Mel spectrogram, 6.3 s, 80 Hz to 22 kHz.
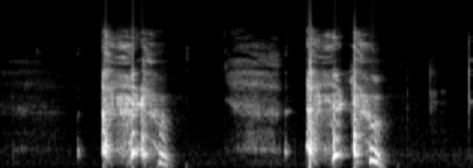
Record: {
  "cough_length": "6.3 s",
  "cough_amplitude": 32768,
  "cough_signal_mean_std_ratio": 0.34,
  "survey_phase": "alpha (2021-03-01 to 2021-08-12)",
  "age": "45-64",
  "gender": "Female",
  "wearing_mask": "No",
  "symptom_fatigue": true,
  "symptom_headache": true,
  "symptom_change_to_sense_of_smell_or_taste": true,
  "symptom_onset": "5 days",
  "smoker_status": "Ex-smoker",
  "respiratory_condition_asthma": true,
  "respiratory_condition_other": false,
  "recruitment_source": "Test and Trace",
  "submission_delay": "2 days",
  "covid_test_result": "Positive",
  "covid_test_method": "RT-qPCR",
  "covid_ct_value": 12.3,
  "covid_ct_gene": "ORF1ab gene",
  "covid_ct_mean": 12.9,
  "covid_viral_load": "61000000 copies/ml",
  "covid_viral_load_category": "High viral load (>1M copies/ml)"
}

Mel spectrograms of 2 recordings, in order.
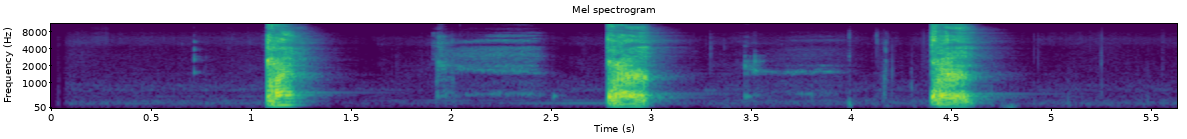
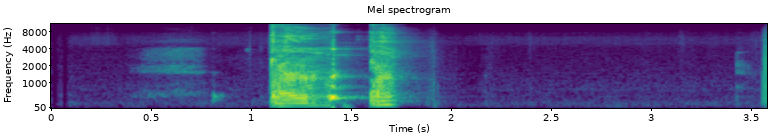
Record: {
  "three_cough_length": "5.6 s",
  "three_cough_amplitude": 31393,
  "three_cough_signal_mean_std_ratio": 0.25,
  "cough_length": "3.6 s",
  "cough_amplitude": 32768,
  "cough_signal_mean_std_ratio": 0.26,
  "survey_phase": "beta (2021-08-13 to 2022-03-07)",
  "age": "18-44",
  "gender": "Female",
  "wearing_mask": "No",
  "symptom_cough_any": true,
  "symptom_new_continuous_cough": true,
  "symptom_runny_or_blocked_nose": true,
  "symptom_abdominal_pain": true,
  "symptom_diarrhoea": true,
  "symptom_fatigue": true,
  "symptom_other": true,
  "symptom_onset": "3 days",
  "smoker_status": "Never smoked",
  "respiratory_condition_asthma": false,
  "respiratory_condition_other": false,
  "recruitment_source": "Test and Trace",
  "submission_delay": "1 day",
  "covid_test_result": "Positive",
  "covid_test_method": "RT-qPCR",
  "covid_ct_value": 17.6,
  "covid_ct_gene": "ORF1ab gene",
  "covid_ct_mean": 18.8,
  "covid_viral_load": "680000 copies/ml",
  "covid_viral_load_category": "Low viral load (10K-1M copies/ml)"
}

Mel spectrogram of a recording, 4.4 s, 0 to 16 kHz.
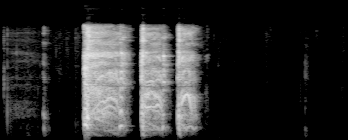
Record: {
  "three_cough_length": "4.4 s",
  "three_cough_amplitude": 29408,
  "three_cough_signal_mean_std_ratio": 0.33,
  "survey_phase": "beta (2021-08-13 to 2022-03-07)",
  "age": "45-64",
  "gender": "Female",
  "wearing_mask": "No",
  "symptom_cough_any": true,
  "symptom_new_continuous_cough": true,
  "symptom_runny_or_blocked_nose": true,
  "symptom_shortness_of_breath": true,
  "symptom_sore_throat": true,
  "symptom_fatigue": true,
  "symptom_headache": true,
  "symptom_onset": "2 days",
  "smoker_status": "Ex-smoker",
  "respiratory_condition_asthma": false,
  "respiratory_condition_other": false,
  "recruitment_source": "Test and Trace",
  "submission_delay": "1 day",
  "covid_test_result": "Positive",
  "covid_test_method": "RT-qPCR",
  "covid_ct_value": 21.5,
  "covid_ct_gene": "ORF1ab gene",
  "covid_ct_mean": 22.2,
  "covid_viral_load": "53000 copies/ml",
  "covid_viral_load_category": "Low viral load (10K-1M copies/ml)"
}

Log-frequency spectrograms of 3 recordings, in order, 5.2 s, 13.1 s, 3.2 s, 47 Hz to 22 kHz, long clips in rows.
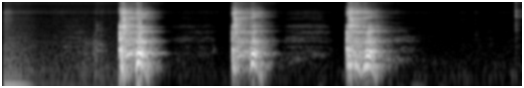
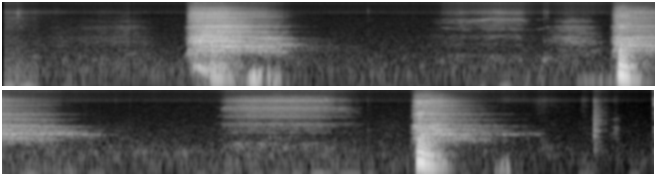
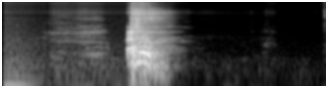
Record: {
  "three_cough_length": "5.2 s",
  "three_cough_amplitude": 32766,
  "three_cough_signal_mean_std_ratio": 0.3,
  "exhalation_length": "13.1 s",
  "exhalation_amplitude": 32766,
  "exhalation_signal_mean_std_ratio": 0.35,
  "cough_length": "3.2 s",
  "cough_amplitude": 32768,
  "cough_signal_mean_std_ratio": 0.29,
  "survey_phase": "beta (2021-08-13 to 2022-03-07)",
  "age": "45-64",
  "gender": "Male",
  "wearing_mask": "No",
  "symptom_none": true,
  "symptom_onset": "7 days",
  "smoker_status": "Ex-smoker",
  "respiratory_condition_asthma": false,
  "respiratory_condition_other": false,
  "recruitment_source": "REACT",
  "submission_delay": "2 days",
  "covid_test_result": "Negative",
  "covid_test_method": "RT-qPCR",
  "influenza_a_test_result": "Negative",
  "influenza_b_test_result": "Negative"
}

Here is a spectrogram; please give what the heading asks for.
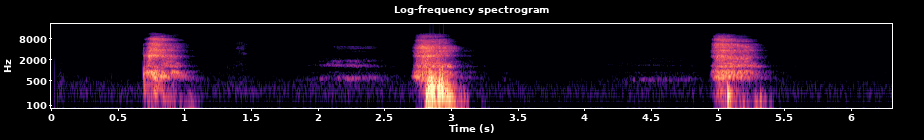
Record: {
  "exhalation_length": "6.3 s",
  "exhalation_amplitude": 19894,
  "exhalation_signal_mean_std_ratio": 0.22,
  "survey_phase": "beta (2021-08-13 to 2022-03-07)",
  "age": "45-64",
  "gender": "Male",
  "wearing_mask": "No",
  "symptom_cough_any": true,
  "symptom_runny_or_blocked_nose": true,
  "symptom_sore_throat": true,
  "symptom_fatigue": true,
  "symptom_other": true,
  "symptom_onset": "4 days",
  "smoker_status": "Never smoked",
  "respiratory_condition_asthma": false,
  "respiratory_condition_other": false,
  "recruitment_source": "Test and Trace",
  "submission_delay": "2 days",
  "covid_test_result": "Positive",
  "covid_test_method": "RT-qPCR",
  "covid_ct_value": 18.1,
  "covid_ct_gene": "ORF1ab gene",
  "covid_ct_mean": 18.2,
  "covid_viral_load": "1000000 copies/ml",
  "covid_viral_load_category": "High viral load (>1M copies/ml)"
}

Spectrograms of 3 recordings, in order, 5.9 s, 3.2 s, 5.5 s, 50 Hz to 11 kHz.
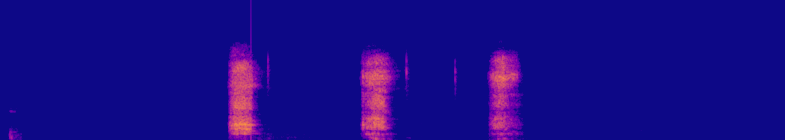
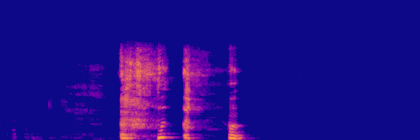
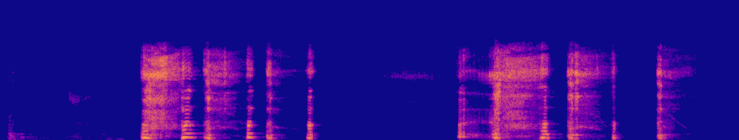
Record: {
  "exhalation_length": "5.9 s",
  "exhalation_amplitude": 29210,
  "exhalation_signal_mean_std_ratio": 0.23,
  "cough_length": "3.2 s",
  "cough_amplitude": 29443,
  "cough_signal_mean_std_ratio": 0.31,
  "three_cough_length": "5.5 s",
  "three_cough_amplitude": 31422,
  "three_cough_signal_mean_std_ratio": 0.37,
  "survey_phase": "beta (2021-08-13 to 2022-03-07)",
  "age": "18-44",
  "gender": "Male",
  "wearing_mask": "No",
  "symptom_none": true,
  "smoker_status": "Never smoked",
  "respiratory_condition_asthma": false,
  "respiratory_condition_other": false,
  "recruitment_source": "REACT",
  "submission_delay": "3 days",
  "covid_test_result": "Negative",
  "covid_test_method": "RT-qPCR"
}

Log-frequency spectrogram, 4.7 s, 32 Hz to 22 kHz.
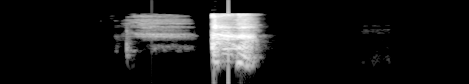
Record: {
  "cough_length": "4.7 s",
  "cough_amplitude": 29584,
  "cough_signal_mean_std_ratio": 0.25,
  "survey_phase": "beta (2021-08-13 to 2022-03-07)",
  "age": "65+",
  "gender": "Male",
  "wearing_mask": "No",
  "symptom_none": true,
  "symptom_onset": "4 days",
  "smoker_status": "Ex-smoker",
  "respiratory_condition_asthma": false,
  "respiratory_condition_other": false,
  "recruitment_source": "REACT",
  "submission_delay": "1 day",
  "covid_test_result": "Negative",
  "covid_test_method": "RT-qPCR"
}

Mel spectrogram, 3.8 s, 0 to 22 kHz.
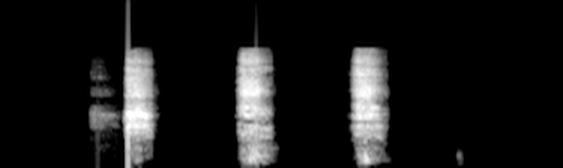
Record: {
  "exhalation_length": "3.8 s",
  "exhalation_amplitude": 32618,
  "exhalation_signal_mean_std_ratio": 0.29,
  "survey_phase": "beta (2021-08-13 to 2022-03-07)",
  "age": "45-64",
  "gender": "Male",
  "wearing_mask": "No",
  "symptom_cough_any": true,
  "symptom_runny_or_blocked_nose": true,
  "symptom_sore_throat": true,
  "symptom_headache": true,
  "symptom_onset": "3 days",
  "smoker_status": "Never smoked",
  "respiratory_condition_asthma": false,
  "respiratory_condition_other": false,
  "recruitment_source": "Test and Trace",
  "submission_delay": "2 days",
  "covid_test_result": "Positive",
  "covid_test_method": "RT-qPCR",
  "covid_ct_value": 24.5,
  "covid_ct_gene": "N gene",
  "covid_ct_mean": 24.6,
  "covid_viral_load": "8500 copies/ml",
  "covid_viral_load_category": "Minimal viral load (< 10K copies/ml)"
}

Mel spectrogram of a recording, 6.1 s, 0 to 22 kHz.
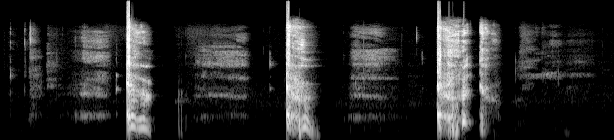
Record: {
  "three_cough_length": "6.1 s",
  "three_cough_amplitude": 32768,
  "three_cough_signal_mean_std_ratio": 0.28,
  "survey_phase": "beta (2021-08-13 to 2022-03-07)",
  "age": "45-64",
  "gender": "Female",
  "wearing_mask": "No",
  "symptom_runny_or_blocked_nose": true,
  "symptom_sore_throat": true,
  "symptom_fatigue": true,
  "symptom_onset": "13 days",
  "smoker_status": "Never smoked",
  "respiratory_condition_asthma": false,
  "respiratory_condition_other": false,
  "recruitment_source": "REACT",
  "submission_delay": "2 days",
  "covid_test_result": "Negative",
  "covid_test_method": "RT-qPCR"
}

